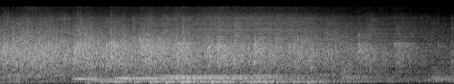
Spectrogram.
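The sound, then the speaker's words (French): Seated church audience applauding in a steady, dense wash of clapping that holds for several seconds and eases slightly toward the end. “acclame le Seigneur en t'asseyant.”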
